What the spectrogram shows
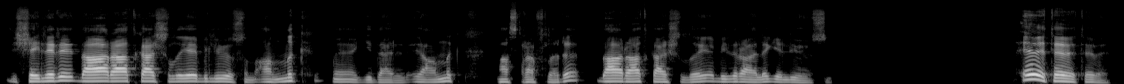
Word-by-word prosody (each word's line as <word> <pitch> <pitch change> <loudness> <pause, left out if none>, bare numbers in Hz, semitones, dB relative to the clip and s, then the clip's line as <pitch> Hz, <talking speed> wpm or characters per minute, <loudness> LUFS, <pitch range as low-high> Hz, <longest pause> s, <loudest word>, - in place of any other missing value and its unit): şeyleri 155 +6 +1
daha 150 0 +8
rahat 150 0 +6
karşılayabiliyorsun 140 -5 -1
anlık, 120 +7 -6 0.2
eee, 115 -2 -7
gider 105 -1 -11 0.2
e - - -6
anlık 125 +7 -7 0.4
masrafları 115 - -7 0.2
daha 140 0 +3
rahat 130 0 0
karşılayabilir 125 +2 -5
hâle 115 +1 -4
geliyorsun. 100 -6 -9 1.9
Evet, 220 -7 +6
evet, 135 -7 +3
evet. 95 -7 -9
130 Hz, 95 wpm, -22 LUFS, 110-145 Hz, 1.9 s, daha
